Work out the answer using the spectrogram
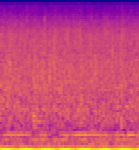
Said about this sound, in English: The pace of the rain is changing now. The droplets, larger and heavier.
